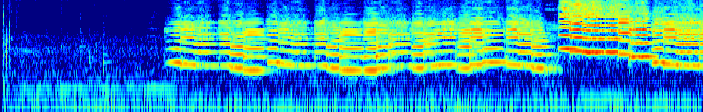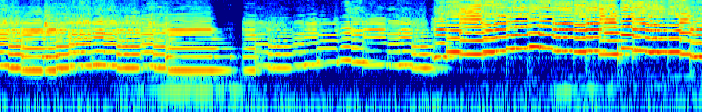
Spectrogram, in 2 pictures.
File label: perf vln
